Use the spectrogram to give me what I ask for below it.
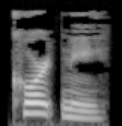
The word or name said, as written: courtney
